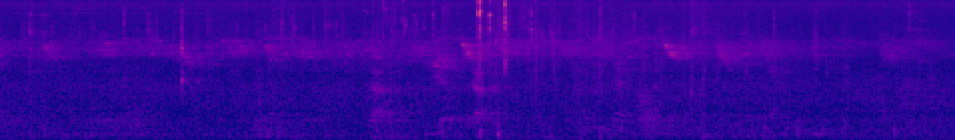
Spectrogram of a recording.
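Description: A horse's hooves trot on soft sand in a large echoing hall.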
